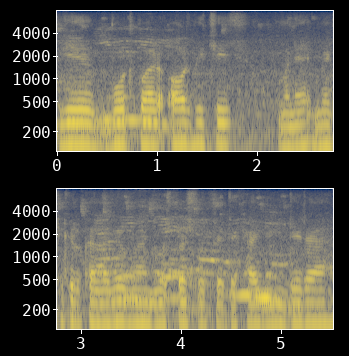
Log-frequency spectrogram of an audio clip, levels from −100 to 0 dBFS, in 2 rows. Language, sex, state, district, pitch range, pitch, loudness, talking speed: Hindi, male, Bihar, Katihar, 120-130 Hz, 130 Hz, -17 LUFS, 150 wpm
